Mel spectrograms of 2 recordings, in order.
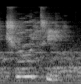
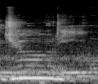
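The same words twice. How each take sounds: First: It is said in a British accent. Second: It is said in an Australian accent. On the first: "In British accents" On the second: "In Australian accents"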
